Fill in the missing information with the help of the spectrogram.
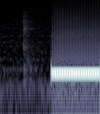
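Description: A telephone call is being placed: after a moment of near silence with a faint click, a telephone ringing tone sounds, a steady, clear single-pitch hum that comes in abruptly and holds loudly to the end.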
